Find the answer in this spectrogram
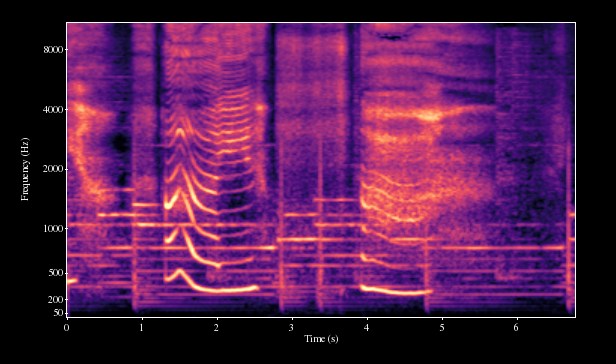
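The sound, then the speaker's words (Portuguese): Someone breathes in an exaggerated, heavy way: loud, drawn-out breaths with voiced gasps and wheezy, moaning tones rising and falling, repeated several times with no talking. “Eu não tenho vírus, estou respirando muito bem. Escuta aqui.”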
